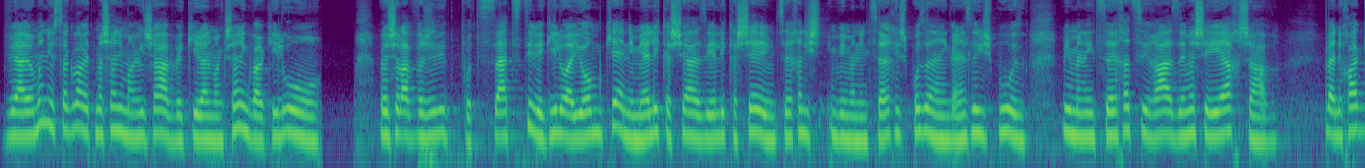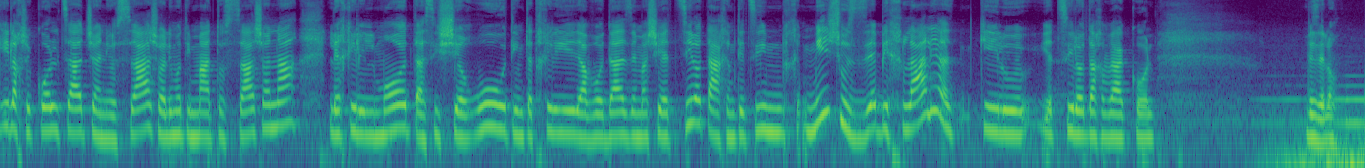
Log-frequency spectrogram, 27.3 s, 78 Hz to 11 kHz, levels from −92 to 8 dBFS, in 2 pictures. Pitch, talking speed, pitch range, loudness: 210 Hz, 180 wpm, 195-225 Hz, -18 LUFS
